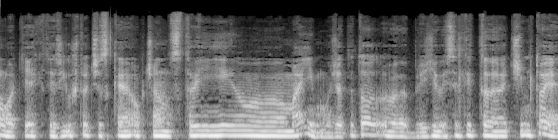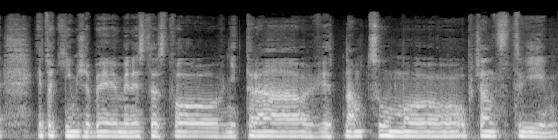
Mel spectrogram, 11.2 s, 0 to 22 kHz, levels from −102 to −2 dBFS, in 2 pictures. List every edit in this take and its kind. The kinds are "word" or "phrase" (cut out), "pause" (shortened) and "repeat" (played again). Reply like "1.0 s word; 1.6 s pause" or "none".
none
